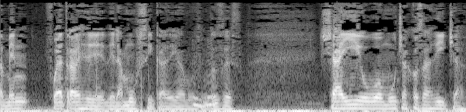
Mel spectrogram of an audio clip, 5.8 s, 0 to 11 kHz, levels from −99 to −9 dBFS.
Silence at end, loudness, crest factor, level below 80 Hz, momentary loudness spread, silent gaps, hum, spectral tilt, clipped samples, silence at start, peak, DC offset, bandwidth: 0 s; -16 LUFS; 14 dB; -20 dBFS; 17 LU; none; none; -5.5 dB/octave; under 0.1%; 0 s; 0 dBFS; under 0.1%; 10.5 kHz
